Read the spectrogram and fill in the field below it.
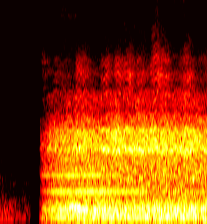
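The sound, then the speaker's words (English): A dense chorus of many crows cawing at once as they swoop into downtown Sunnyvale, California, loud and continuous, beginning abruptly after a brief quiet moment and filling the air with overlapping harsh calls. “Crows suddenly bolted out of the sky as they swoop into downtown Sunnyvale, California.”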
